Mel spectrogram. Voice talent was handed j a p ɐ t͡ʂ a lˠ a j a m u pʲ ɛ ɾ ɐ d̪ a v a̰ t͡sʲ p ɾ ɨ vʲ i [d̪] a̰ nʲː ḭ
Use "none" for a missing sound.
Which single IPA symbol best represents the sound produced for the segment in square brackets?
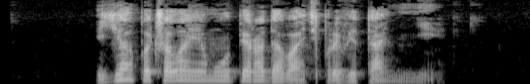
t̪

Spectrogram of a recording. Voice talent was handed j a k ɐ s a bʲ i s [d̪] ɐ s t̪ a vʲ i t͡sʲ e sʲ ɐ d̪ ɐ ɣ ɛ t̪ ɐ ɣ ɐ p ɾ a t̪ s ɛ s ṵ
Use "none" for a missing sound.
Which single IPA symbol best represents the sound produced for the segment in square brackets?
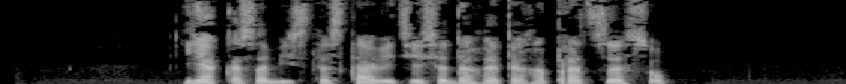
t̪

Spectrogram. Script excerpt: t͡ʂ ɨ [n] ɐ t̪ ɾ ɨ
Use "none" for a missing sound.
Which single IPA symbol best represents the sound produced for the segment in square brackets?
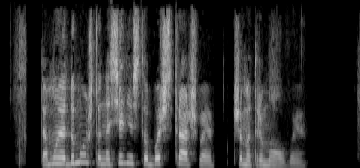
m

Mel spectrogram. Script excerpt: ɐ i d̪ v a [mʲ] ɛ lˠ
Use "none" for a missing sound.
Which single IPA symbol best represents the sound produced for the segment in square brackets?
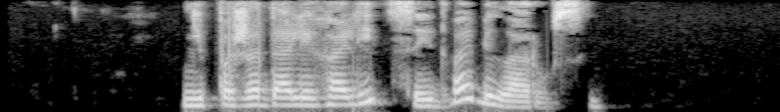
bʲ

